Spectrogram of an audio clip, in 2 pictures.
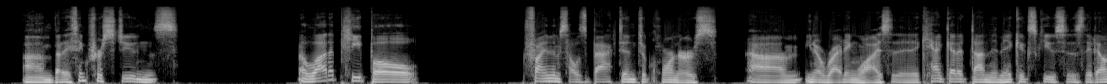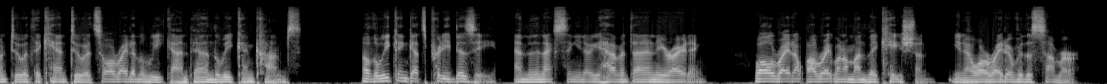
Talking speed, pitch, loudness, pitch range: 215 wpm, 110 Hz, -20 LUFS, 105-120 Hz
